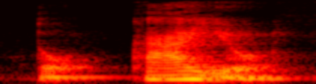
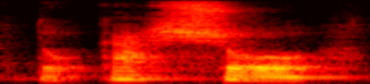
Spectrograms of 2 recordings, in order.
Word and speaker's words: tocayo: E aí, falando um pouquinho de pronúncia, se você tem aí, né, o Y na palavra, você pode ter uma variação na Argentina, no Uruguai, como tocacho, tocayo também em algumas regiões, certo?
